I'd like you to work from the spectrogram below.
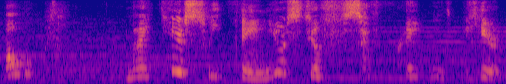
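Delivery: high, quick fairy chatter; pixie voice. Acted. GM voicing pixie.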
